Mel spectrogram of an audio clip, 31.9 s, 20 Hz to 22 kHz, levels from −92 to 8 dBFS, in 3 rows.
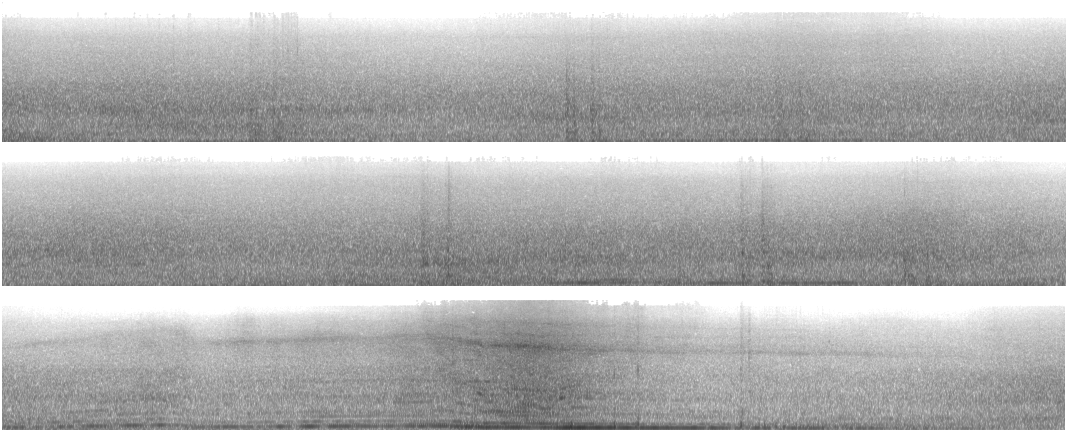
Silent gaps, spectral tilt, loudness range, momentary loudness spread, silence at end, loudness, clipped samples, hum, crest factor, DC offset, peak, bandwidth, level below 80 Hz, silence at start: none; -4.5 dB/octave; 11 LU; 11 LU; 0 s; -29 LUFS; under 0.1%; none; 22 dB; under 0.1%; -8 dBFS; 16 kHz; -42 dBFS; 0 s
